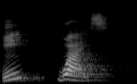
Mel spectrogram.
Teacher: Percebam que o guais sai tudo num único som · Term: tritongo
